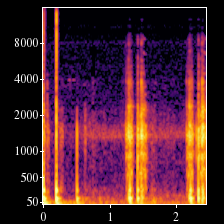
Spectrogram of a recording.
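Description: A camera shutter firing, each shot a quick double click. One pair comes right at the start, a lighter click about half a second in, and another pair a little past the middle.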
